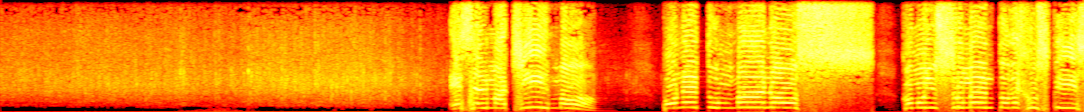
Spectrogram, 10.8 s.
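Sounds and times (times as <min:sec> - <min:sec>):
crowd of women applauding: 0:00.0 - 0:06.6
speech: 0:04.6 - 0:06.0, 0:06.6 - 0:10.8.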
